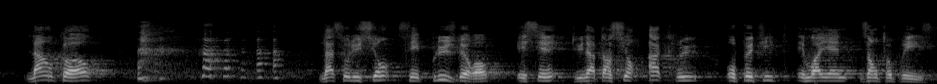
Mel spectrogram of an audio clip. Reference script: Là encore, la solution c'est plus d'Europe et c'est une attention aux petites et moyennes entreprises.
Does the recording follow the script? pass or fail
fail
